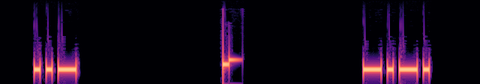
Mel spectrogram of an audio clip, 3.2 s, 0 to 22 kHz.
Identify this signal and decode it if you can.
Morse code, heard as a keyed tone, about 30 wpm, 700 Hz. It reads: U C
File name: Single-Letter-Number-30wpm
